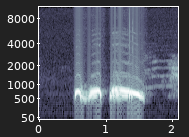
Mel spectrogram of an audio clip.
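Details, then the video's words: Lure spotted dove cooing to bring wild doves close, in thúc and calling-coo style; one deep two-note phrase, short undulating coo then a drawn-out falling one, followed by a faint thin whistle. "Tiếng cu gáy mồi chuẩn nhất thúc và gáy gọi chuẩn kích bổi"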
